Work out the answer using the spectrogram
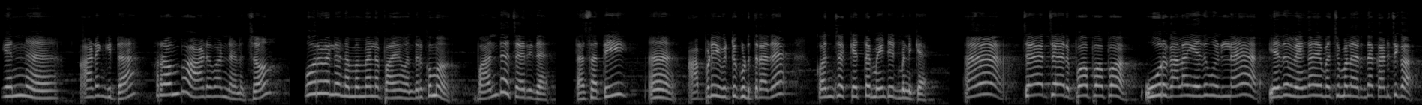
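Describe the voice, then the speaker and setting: A bossy village mother from a cartoon comedy who scolds everyone in a sharp, nagging way, played by a woman. She talks fast in a very high, bright voice. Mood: scolding.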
